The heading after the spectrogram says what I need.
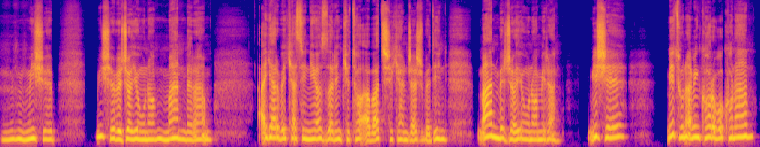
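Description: A woman's voice: fairly low pitch, no echo, clean studio sound. A woman reading a distraught middle-aged father who stammers and begs through tears, in an audiobook. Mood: begging. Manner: stammering, desperate pleading. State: crying. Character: anguished middle-aged father pleading for his children. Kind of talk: audiobook character voice.

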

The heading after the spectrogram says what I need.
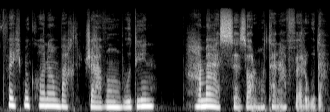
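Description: Brief: earnest teen girl, sixteen, reflective, read by a woman narrator, gravelly edge, dry sound. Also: mid-range voice, dry recording. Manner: earnest, reflective, sometimes laughing softly. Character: serious thoughtful teenage girl, sixteen.

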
